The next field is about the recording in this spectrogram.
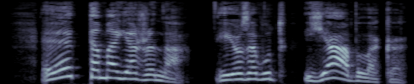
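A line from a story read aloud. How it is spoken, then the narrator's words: Cheerful announcement. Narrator (Russian): весело объявил Сюй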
